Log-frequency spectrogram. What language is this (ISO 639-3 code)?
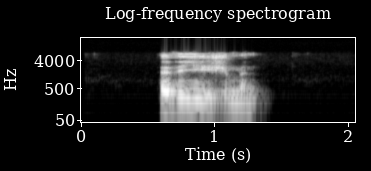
kab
